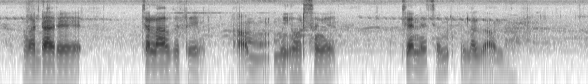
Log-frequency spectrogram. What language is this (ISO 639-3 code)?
sat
